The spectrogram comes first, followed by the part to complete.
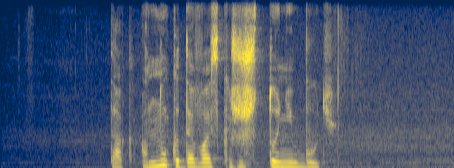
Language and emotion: Russian, angry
